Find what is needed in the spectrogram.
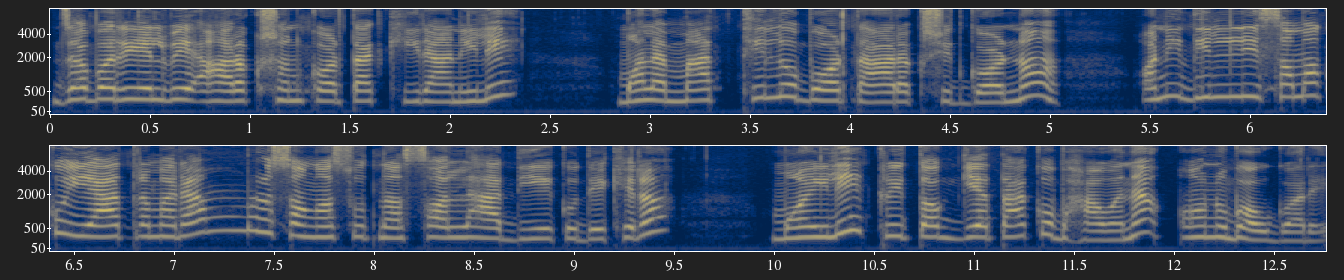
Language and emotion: Nepali, happy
